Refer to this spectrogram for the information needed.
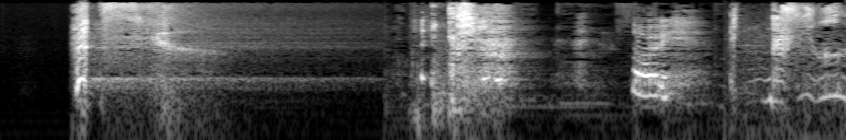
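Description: One sharp explosive sneeze with a fading airy tail, followed by speech; an ordinary single sneeze.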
